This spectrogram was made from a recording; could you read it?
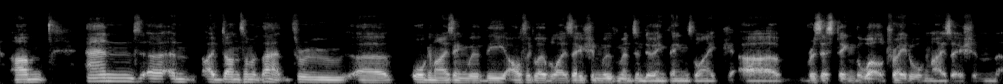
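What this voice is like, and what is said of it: British accent. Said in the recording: “I started in the United Kingdom, as you might be able to tell from my accent”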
